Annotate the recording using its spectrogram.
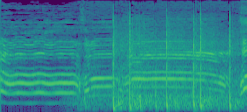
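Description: A single sung voice holding a long note, with a rapid, irregular string of firecracker cracks breaking in about three-quarters of a second in and continuing under it.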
